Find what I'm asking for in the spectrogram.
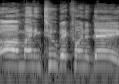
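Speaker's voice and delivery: play-acted, overdone, sarcastic bragging tone, very high. Speaker recalls what they said in their YouTube video, retelling a sarcastic boast. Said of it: "being sarcastic".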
